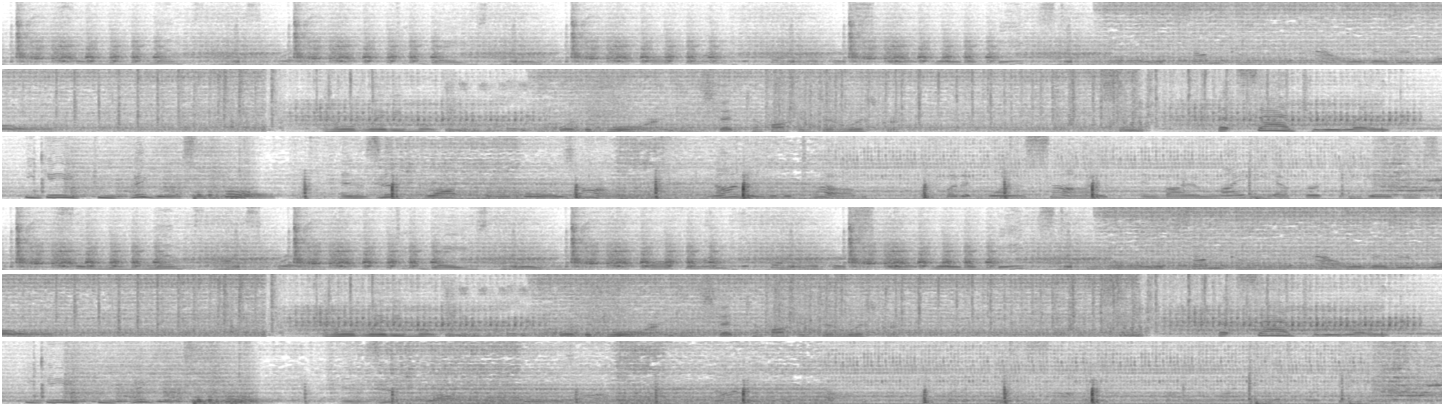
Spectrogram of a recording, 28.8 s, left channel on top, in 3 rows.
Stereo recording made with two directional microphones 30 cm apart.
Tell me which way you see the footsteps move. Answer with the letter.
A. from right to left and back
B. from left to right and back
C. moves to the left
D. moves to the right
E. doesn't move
D.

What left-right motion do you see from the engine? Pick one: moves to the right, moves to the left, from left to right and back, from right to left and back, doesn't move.
doesn't move.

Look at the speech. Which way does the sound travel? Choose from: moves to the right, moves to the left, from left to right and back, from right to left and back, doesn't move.
moves to the left.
